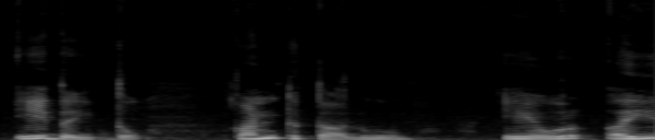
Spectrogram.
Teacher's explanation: ए और ऐ जो है वो कंठ तालु से बोले जाते हैं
